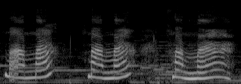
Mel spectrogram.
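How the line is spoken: Soft, happy little call. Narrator (Chinese): 小东西又跳又笑，然后小小声的对着女娲叫

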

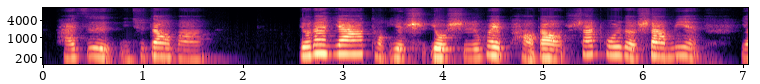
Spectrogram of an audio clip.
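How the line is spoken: Soft and gentle. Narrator (Chinese): 叶芽 轻声细语地说着

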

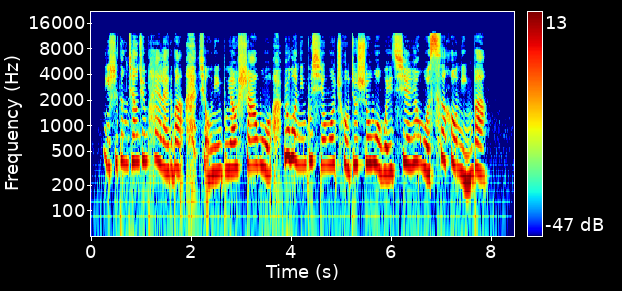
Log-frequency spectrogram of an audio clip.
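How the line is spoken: Terrified crying. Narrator (Chinese): 妃子吓得边哭边说

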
